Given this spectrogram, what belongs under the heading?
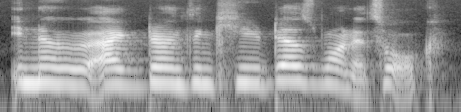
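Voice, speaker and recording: A woman hosts a reaction video in a higher-than-average voice. She talks casually as commentary, with a squeamish, dryly sarcastic manner. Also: animated, normal speed. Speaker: host of a reaction video channel.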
